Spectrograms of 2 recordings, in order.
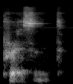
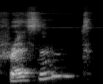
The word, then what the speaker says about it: present: If it's a verb, it goes towards the second syllable, okay? But the easiest one to remember is present. I give you a present and I present you with a present.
